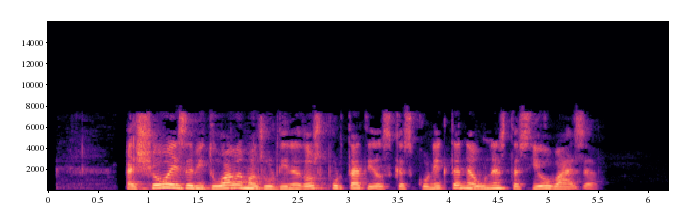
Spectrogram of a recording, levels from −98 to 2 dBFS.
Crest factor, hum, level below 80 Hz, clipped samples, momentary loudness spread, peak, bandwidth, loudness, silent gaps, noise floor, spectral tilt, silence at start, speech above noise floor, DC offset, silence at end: 16 dB; none; -62 dBFS; under 0.1%; 11 LU; -2 dBFS; 7.8 kHz; -16 LUFS; none; -86 dBFS; -5 dB/octave; 0.8 s; 70 dB; under 0.1%; 0.7 s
